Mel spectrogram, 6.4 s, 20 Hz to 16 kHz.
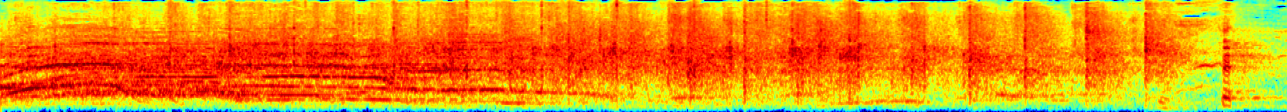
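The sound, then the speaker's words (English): A loud audience at the 8 o'clock show at Wise Guys in Utah, during the Leonard Maltin game, applauds and cheers, with high, wavering shrieks rising over the roar at first, then the noise thins into scattered, uneven clapping. “It really sounded like someone was slowly murdered to me during that applause.”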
